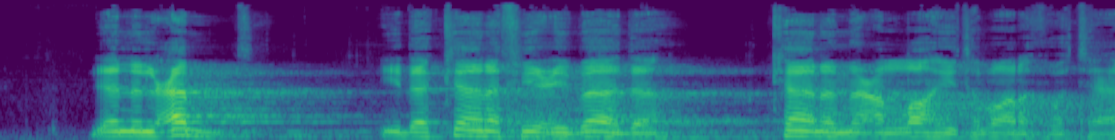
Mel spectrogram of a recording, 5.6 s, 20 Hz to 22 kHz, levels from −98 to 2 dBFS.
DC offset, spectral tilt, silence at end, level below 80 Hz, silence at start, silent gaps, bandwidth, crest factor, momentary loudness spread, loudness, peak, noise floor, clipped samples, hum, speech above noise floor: under 0.1%; -4.5 dB/octave; 0 s; -62 dBFS; 0.45 s; none; 19 kHz; 24 dB; 19 LU; -24 LUFS; -2 dBFS; -46 dBFS; under 0.1%; none; 22 dB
